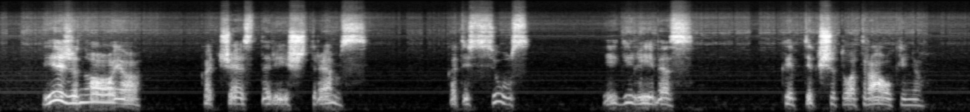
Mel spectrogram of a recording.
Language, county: Lithuanian, Utena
